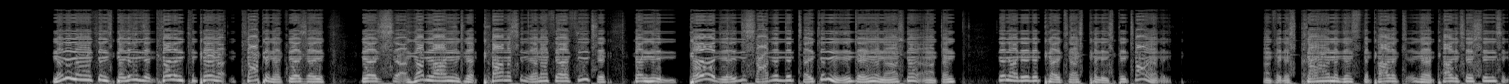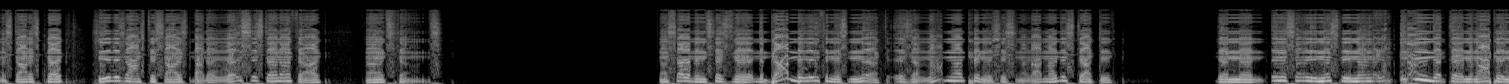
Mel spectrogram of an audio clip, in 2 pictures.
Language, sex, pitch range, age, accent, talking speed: English, male, 115-165 Hz, 50-69, American, 165 wpm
